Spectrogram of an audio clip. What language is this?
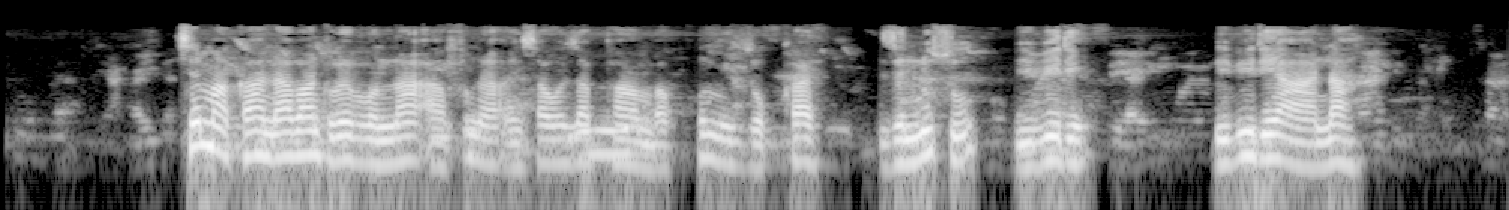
Ganda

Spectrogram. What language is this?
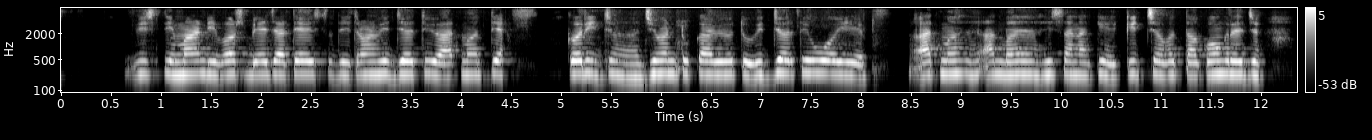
Gujarati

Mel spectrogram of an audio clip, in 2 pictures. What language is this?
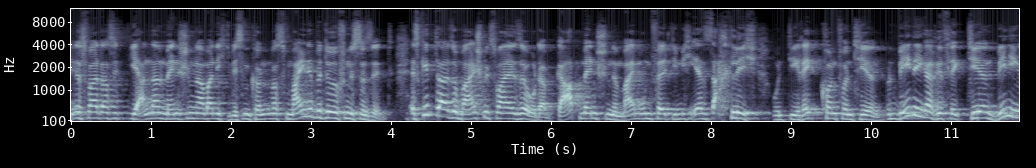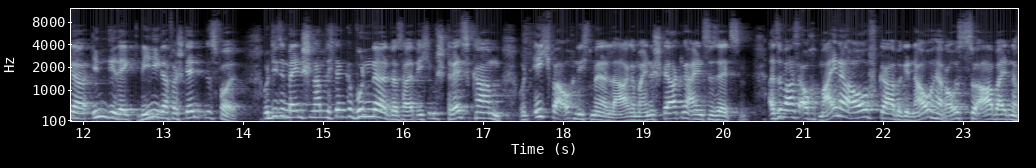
German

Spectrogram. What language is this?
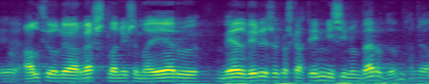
Icelandic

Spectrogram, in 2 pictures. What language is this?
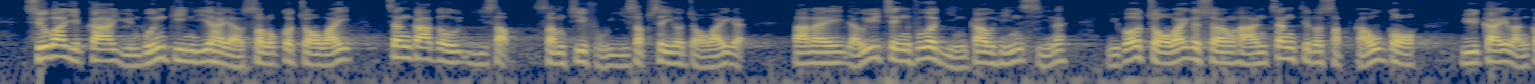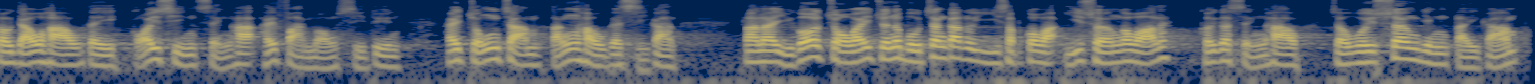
Cantonese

